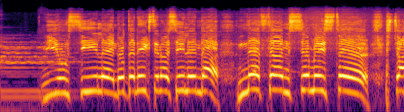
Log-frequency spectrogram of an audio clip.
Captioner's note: speaks german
